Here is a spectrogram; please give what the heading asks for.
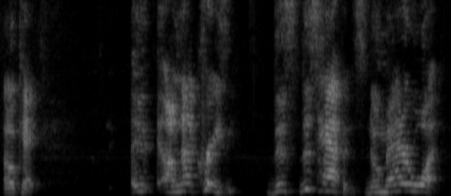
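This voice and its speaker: Her voice sits high and sounds animated and a bit bright, though her pace is measured. Hailing from rural New York State with an upstate accent, this streamer and artist chats loosely while drawing live, rambling, swearing a lot, and laughing at her own jokes.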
